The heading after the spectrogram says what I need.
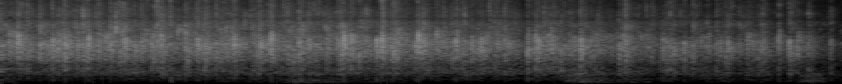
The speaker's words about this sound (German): Ähm, genau, und ich würde einfach unsere Podiums, äh, Gäste der Podiumsdiskussion einfach schon mal auf die Bühne bitten, ähm, dass sie Platz nehmen. Ich glaube, ich. Ja, genau. Applaus. Sehr schön.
